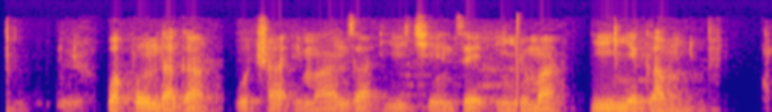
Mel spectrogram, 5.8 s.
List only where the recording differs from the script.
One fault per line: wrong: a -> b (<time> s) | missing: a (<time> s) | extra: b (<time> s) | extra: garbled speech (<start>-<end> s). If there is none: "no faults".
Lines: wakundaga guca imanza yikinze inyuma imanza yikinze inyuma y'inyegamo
missing: imanza yikinze inyuma (4.1 s)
